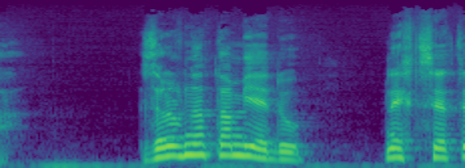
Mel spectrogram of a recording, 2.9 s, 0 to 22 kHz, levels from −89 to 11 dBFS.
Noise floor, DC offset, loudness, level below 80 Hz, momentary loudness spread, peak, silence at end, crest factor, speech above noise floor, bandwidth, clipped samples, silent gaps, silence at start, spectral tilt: -40 dBFS; under 0.1%; -13 LUFS; -44 dBFS; 8 LU; 0 dBFS; 0 s; 16 dB; 27 dB; 17.5 kHz; under 0.1%; none; 0 s; -4 dB/octave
